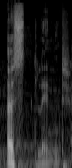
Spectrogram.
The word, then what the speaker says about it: Östlund: It is. It's the English version of my name. It's actually Östlund.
